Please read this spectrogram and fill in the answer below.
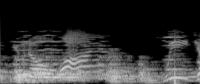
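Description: A male vocalist sings the refrain of a 1930 dance-band song with a wide vibrato, over a dance band, on an early gramophone record whose sound is cut off at the top.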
